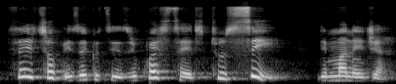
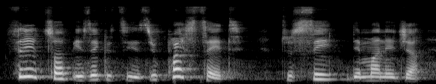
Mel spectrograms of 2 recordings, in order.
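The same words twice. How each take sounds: First: The word see carries the main stress. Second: The word requested carries the main stress. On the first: The listener misheard what the executives wanted to do with the manager. "with emphasis on the word see" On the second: The listener misheard what the executives asked for. "with emphasis on the word requested"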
